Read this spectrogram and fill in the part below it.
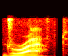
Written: draft

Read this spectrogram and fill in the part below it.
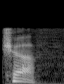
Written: chough

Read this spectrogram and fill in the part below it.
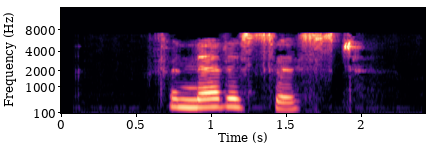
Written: phoneticist

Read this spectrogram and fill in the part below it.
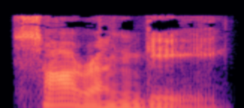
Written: sarangi

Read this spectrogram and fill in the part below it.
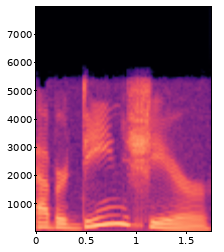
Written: Aberdeenshire

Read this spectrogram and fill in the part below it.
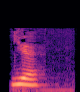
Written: yae

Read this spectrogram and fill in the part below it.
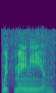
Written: Whitmanian

